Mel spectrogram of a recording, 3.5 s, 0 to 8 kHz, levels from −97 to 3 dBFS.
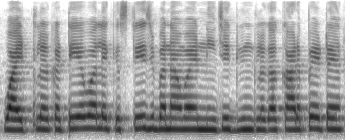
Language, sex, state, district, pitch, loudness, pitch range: Hindi, female, Bihar, West Champaran, 235 Hz, -18 LUFS, 230-245 Hz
